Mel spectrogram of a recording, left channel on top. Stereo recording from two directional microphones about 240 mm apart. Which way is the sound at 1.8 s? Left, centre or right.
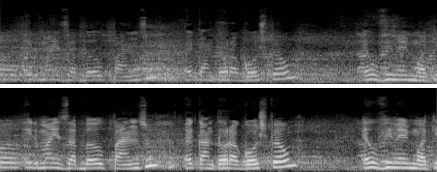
Right.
